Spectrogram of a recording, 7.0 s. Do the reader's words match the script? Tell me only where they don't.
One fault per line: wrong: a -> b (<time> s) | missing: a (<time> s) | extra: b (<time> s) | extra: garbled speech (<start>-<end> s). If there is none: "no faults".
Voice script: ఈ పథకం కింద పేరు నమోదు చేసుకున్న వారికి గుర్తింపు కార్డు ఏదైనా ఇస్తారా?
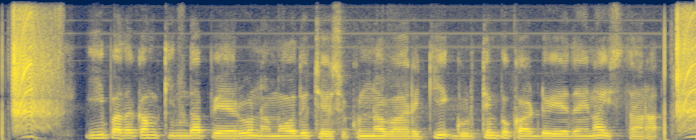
no faults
